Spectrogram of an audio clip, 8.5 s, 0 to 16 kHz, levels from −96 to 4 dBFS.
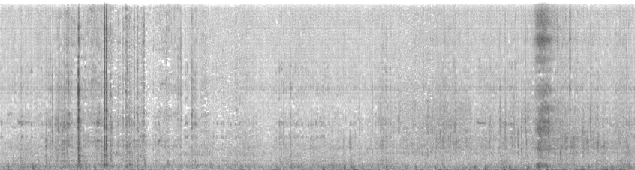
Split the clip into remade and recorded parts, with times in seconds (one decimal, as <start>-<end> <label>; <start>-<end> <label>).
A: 0.0-1.4 remade; 1.4-2.3 recorded; 2.3-2.7 remade; 2.7-3.2 recorded; 3.2-5.3 remade; 5.3-5.8 recorded; 5.8-8.5 remade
